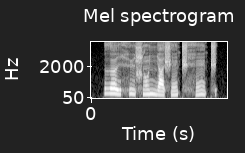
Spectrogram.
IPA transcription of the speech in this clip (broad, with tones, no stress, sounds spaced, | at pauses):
ð œ˥˨ i̯ h y˥˨ ɕ õ˧˥˧ ɲ a˨˩ ʃ ẽ˨˥ t͡ʃ h ẽ˧˥˧ t͡ʃ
